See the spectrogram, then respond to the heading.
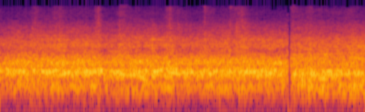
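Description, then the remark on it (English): A football crowd bays for a red card in a sustained, dense wall of voices, loud and steady throughout with no pauses, angry shouts blending into one continuous din. “Crowd baying for a red card.”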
